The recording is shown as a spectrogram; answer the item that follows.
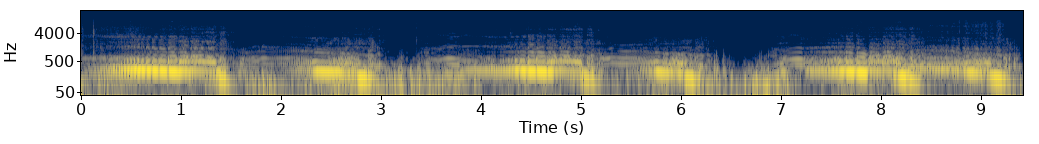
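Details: Lion disturbed from its slumber gives a steady series of five deep, moaning roars, each about one and a half seconds long and dropping in pitch at the close, with brief breaths between them.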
